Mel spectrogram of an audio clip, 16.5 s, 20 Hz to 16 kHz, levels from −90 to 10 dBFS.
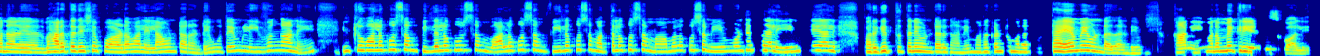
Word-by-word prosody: మనా 250 -1 +3 0.5
భారతదేశపు 275 +3 +3
ఆడవాళ్ళు 235 +1 +1
ఎలా 220 +1 0
ఉంటారంటే, 215 -8 -4 0.2
ఉదయం 275 +5 -2
లేవంగానే, 270 -2 -2 0.5
ఇంట్లో 310 +3 -1
వాళ్ళ 310 0 +4
కోసం, 335 0 +1 0.2
పిల్లల 280 +4 +1
కోసం, 325 0 -5 0.2
వాళ్ళ 255 +3 +3
కోసం, 330 -1 -3 0.2
వీళ్ళ 275 +3 -1
కోసం, 335 -1 -4
అత్తల 305 +5 -3
కోసం, 330 -1 -2
మామల 265 +5 -3
కోసం, 320 +1 -1
ఏం 260 +1 -4
వంట 290 +2 -3 0.2
చెయ్యలి, 290 -5 +1
ఏం 260 - -4 0.2
చెయ్యాలి, 300 -3 +2 0.4
పరిగెత్తుతనే 265 +2 +2
ఉంటారు, 230 -1 -1
కానీ 200 +1 -7
మనకంటూ 255 +4 -2
మనకు 225 -1 -3 0.3
టైమే 285 +5 +8
ఉండదండి, 180 -7 -2 0.5
కానీ 215 -1 +2 0.2
మనమే 265 +3 +4
క్రియేట్ 240 -4 +4
చేసుకోవాలి. 160 - -5
265 Hz, 130 wpm, -24 LUFS, 235-300 Hz, 0.5 s, టైమే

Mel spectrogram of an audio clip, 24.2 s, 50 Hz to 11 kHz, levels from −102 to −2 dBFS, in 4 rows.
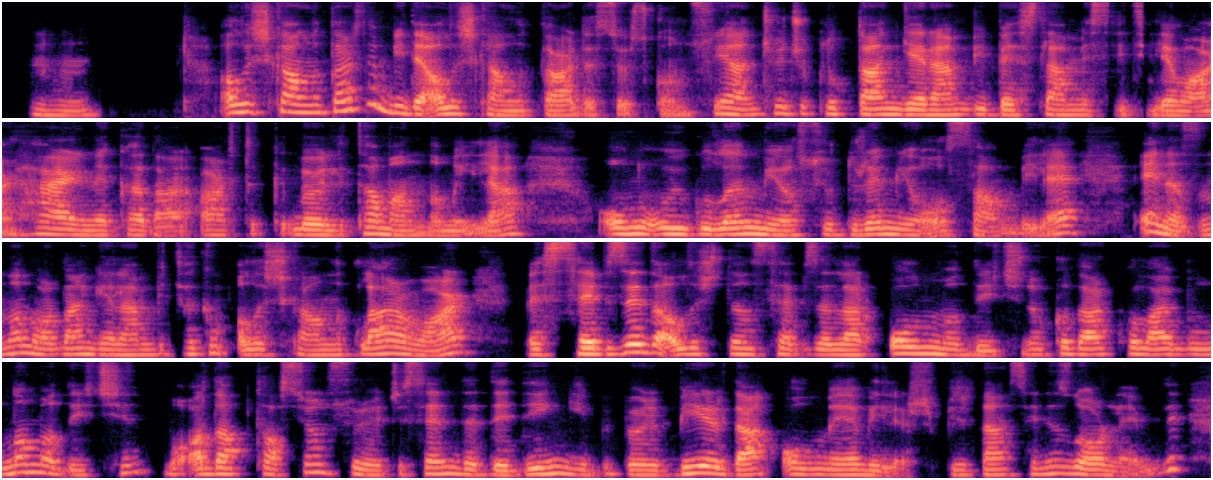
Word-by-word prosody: Hı 155 - -7
hı. 135 -1 -7 0.7
Alışkanlıklarsa 225 - +2
bir 200 -3 0
de 175 - +6
alışkanlıklar 140 -5 0
da - - -5
söz - - -7
konusu. 75 - -8
Yani, 160 -2 +1
çocukluktan 170 -3 0
gelen 150 0 +3
bir 160 -1 -5
beslenme 145 0 -1
stili 135 0 -4
var. 125 0 0
Her 160 -5 +2
ne 140 -1 -3
kadar 140 -3 -3
artık 145 0 -8
böyle 150 -3 +1
tam 180 +1 +1
anlamıyla 140 +5 -3 0.4
onu 175 +1 +3
uygulamıyor, 165 -3 +3
sürdüremiyor 150 +1 -2
olsam 130 -2 -5
bile 205 +1 -2 0.2
en 245 -9 +2
azından 185 +3 -1
oradan 165 0 0
gelen 150 -1 -2
birtakım 175 +5 -7
alışkanlıklar 155 +3 -1
var 180 +6 +1 0.2
ve 155 - 0
sebze 175 +7 +7
de - - +5
alıştığın 170 0 +1
sebzeler 155 -3 0
olmadığı 175 -6 +2
için, 135 +3 -7
o 155 - -8
kadar 165 -2 +1
kolay 160 -3 0
bulunamadığı 180 +2 -1
için 200 - -8
bu - - -4
adaptasyon 165 +5 0
süreci 160 -8 -4
senin 180 0 0
de 150 -1 0
dediğin 160 +6 +2
gibi 170 +2 -7
böyle 145 -1 -1
birden 175 -5 +5
olmayabilir, 150 -5 -2
birden 150 +1 -3
seni 165 +4 -5
zorlayabilir. 170 - -1
160 Hz, 150 wpm, -24 LUFS, 145-175 Hz, 0.7 s, sebze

